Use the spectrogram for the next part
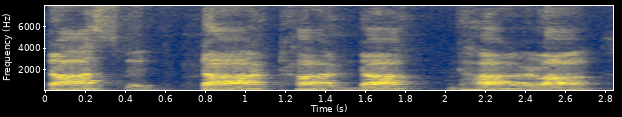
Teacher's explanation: ये सब मूर्धन्य मूर्धन्य से बोले जाने वाले वर्ण है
